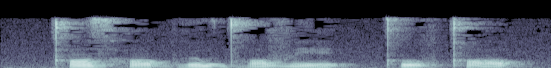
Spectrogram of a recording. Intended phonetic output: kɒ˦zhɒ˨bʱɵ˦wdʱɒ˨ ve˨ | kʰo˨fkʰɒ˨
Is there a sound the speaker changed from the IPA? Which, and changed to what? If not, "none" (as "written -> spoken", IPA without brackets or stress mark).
k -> kʰ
